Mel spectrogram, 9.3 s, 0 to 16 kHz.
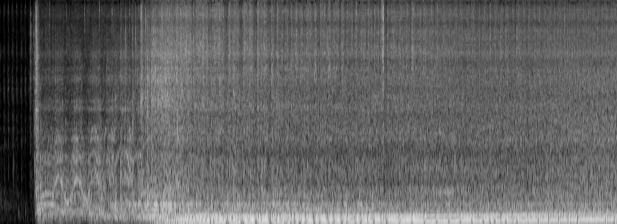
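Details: Lincoln SAE 300 welder with Chevy inline-6 engine after ignition circuit repair, choked, primed, half throttle: cranks briefly, catches within a second or two, strong even low rumble with no misses; healthy.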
